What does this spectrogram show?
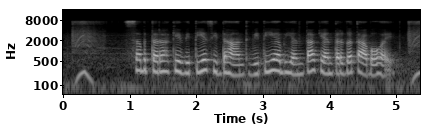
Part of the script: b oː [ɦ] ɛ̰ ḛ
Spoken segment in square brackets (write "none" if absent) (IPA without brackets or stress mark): ɦ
